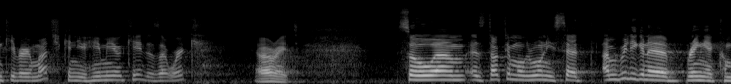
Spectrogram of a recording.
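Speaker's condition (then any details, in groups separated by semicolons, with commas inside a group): No condition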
